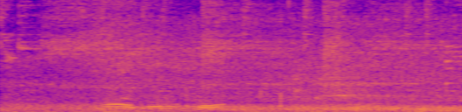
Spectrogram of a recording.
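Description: Steady wind and sea wash against a rocky shore ledge, with a brief voice sound about half a second to a second in.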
